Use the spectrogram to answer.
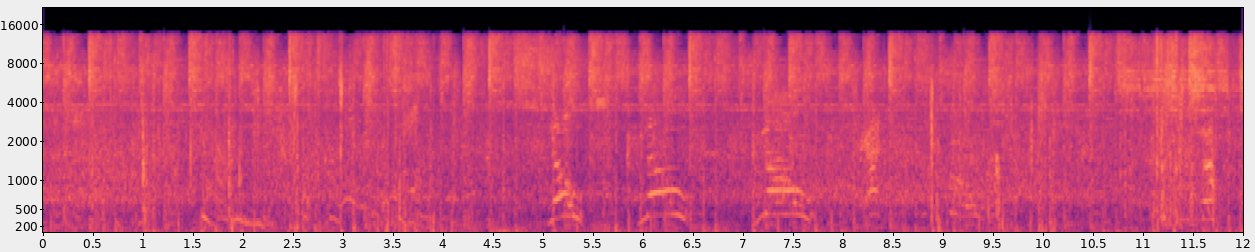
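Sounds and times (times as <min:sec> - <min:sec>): background music: 0:00.0 - 0:12.0
football pads and helmets colliding: 0:00.8 - 0:04.2, 0:08.8 - 0:12.0.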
